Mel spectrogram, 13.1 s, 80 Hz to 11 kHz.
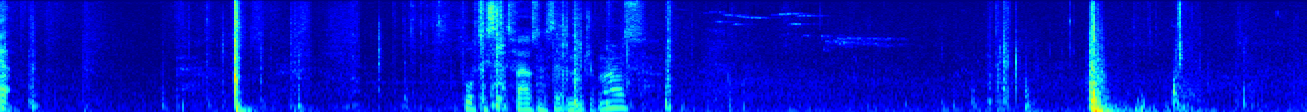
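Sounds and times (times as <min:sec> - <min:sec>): car door shutting thud: 0:10.8 - 0:11.9.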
